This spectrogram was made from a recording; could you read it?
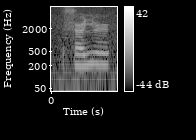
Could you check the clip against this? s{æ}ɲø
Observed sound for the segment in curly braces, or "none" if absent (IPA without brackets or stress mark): œ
